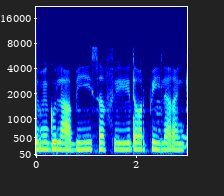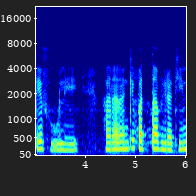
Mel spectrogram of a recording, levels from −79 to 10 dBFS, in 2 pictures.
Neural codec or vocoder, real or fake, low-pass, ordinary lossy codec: none; real; 7.2 kHz; none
